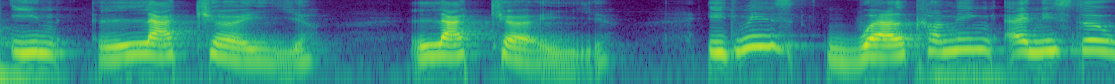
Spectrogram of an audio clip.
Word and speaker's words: l'accueil: L'accueil.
